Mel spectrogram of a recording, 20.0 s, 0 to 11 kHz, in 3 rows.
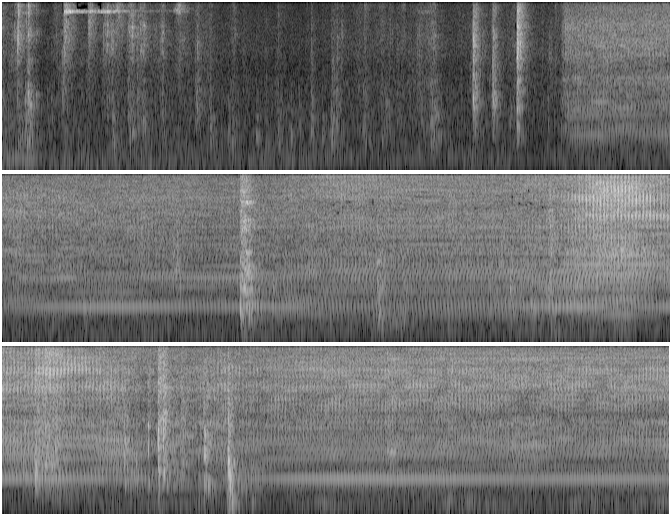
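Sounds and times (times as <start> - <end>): electric clippers buzzing: 5.6 - 20.0.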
